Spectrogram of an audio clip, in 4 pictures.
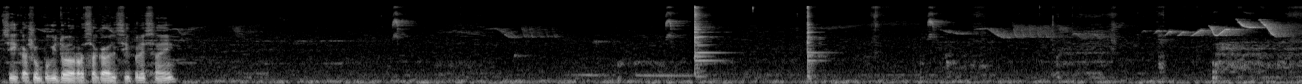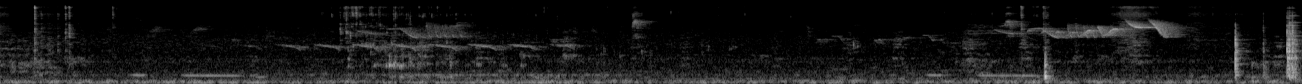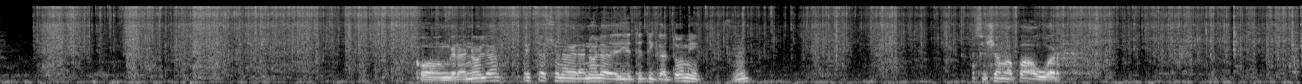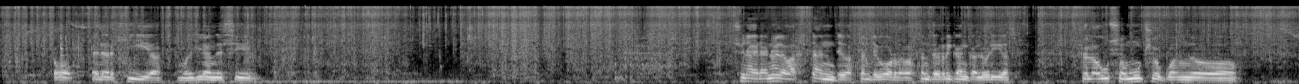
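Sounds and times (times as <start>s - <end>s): small birds chirping: 0.0s - 25.4s, 26.4s - 52.0s
plastic bag crinkling: 26.4s - 52.0s.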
